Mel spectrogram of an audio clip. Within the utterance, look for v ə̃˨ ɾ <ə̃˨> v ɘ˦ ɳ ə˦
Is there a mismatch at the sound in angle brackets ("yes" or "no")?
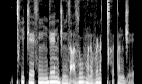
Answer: yes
